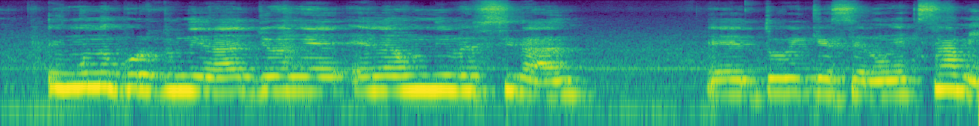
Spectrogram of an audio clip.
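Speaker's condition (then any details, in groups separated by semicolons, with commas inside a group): Cerebral palsy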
